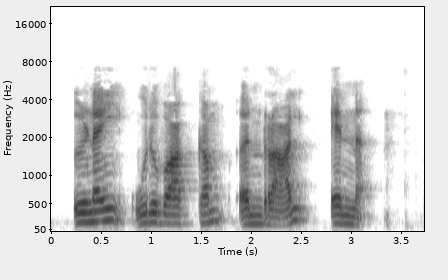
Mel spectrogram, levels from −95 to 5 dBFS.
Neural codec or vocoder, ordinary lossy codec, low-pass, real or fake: none; MP3, 64 kbps; 7.2 kHz; real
